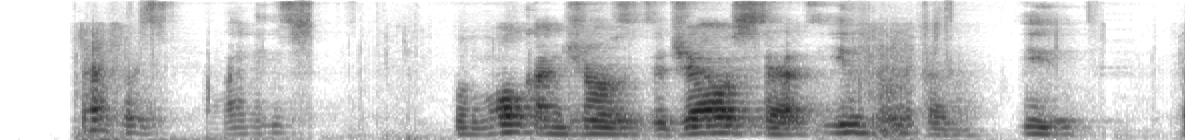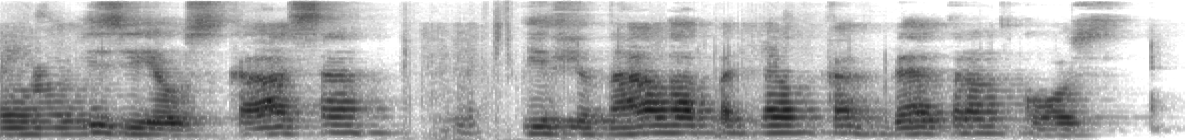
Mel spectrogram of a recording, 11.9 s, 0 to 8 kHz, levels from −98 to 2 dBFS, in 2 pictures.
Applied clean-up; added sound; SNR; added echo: neural mask model DeepFilterNet 3.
